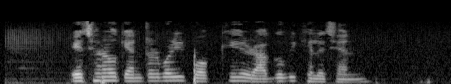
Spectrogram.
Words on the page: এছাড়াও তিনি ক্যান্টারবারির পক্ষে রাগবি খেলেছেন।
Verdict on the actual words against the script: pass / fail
fail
